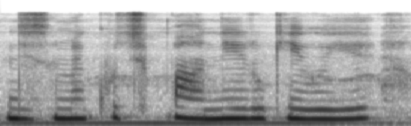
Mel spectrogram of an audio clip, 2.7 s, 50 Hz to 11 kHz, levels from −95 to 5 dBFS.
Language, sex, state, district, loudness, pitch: Hindi, female, Uttar Pradesh, Shamli, -14 LUFS, 190 Hz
